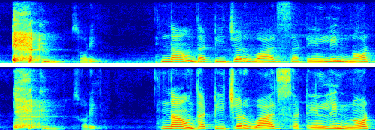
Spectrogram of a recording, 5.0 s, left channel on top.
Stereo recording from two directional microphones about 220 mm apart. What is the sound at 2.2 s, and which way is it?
A woman's voice, 35° right (ahead or behind).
